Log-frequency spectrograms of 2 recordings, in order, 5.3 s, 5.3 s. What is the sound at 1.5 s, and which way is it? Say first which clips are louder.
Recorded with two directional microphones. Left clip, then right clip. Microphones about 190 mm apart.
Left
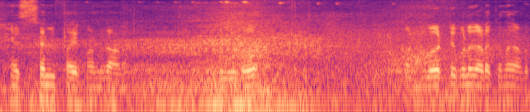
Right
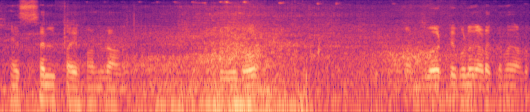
Vehicle: left 3 dB; 40° left (ahead or behind).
